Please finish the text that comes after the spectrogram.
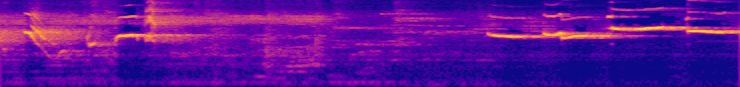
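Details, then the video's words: Oriental magpie-robin: harsh scratchy notes open the phrase, a lull follows, then a steady series of clear, slightly rising whistles. "COPSYCHUS SAULARIS SOUNDS LIKE THE WILD MAKES OTHER BIRDS SOUND"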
